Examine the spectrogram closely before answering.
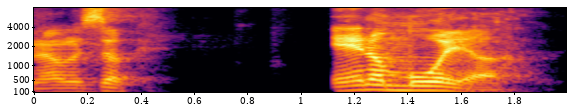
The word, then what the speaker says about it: Anemoia: to like a certain time, it's called ana- anemonia? Ana- anen- anen- hold on. Hold on. I'm like I dude, I had to look up the pronunciation. I was so Anemoia. Anemoia.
